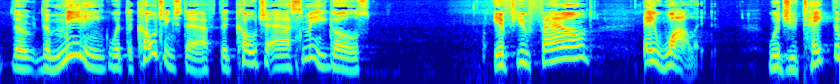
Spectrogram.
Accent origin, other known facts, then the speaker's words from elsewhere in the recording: Los Angeles, California, United States; I'm a poor guy growing up in South Los Angeles in an apartment building with 20 people in a two-bedroom.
